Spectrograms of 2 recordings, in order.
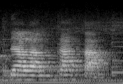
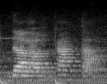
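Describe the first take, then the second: The two takes are said the same way.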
